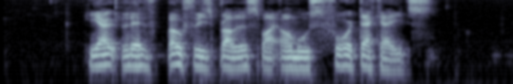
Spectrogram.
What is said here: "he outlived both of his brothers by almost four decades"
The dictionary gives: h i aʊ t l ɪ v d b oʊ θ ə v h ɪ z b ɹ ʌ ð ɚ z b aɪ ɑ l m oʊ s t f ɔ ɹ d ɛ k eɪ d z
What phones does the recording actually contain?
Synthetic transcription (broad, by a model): h i aʊ t l ɪ v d b oʊ θ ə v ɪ z b ɹ ʌ ð ɚ z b aɪ ɑ l m oʊ s t f ɔ ɹ d ɛ k eɪ d z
